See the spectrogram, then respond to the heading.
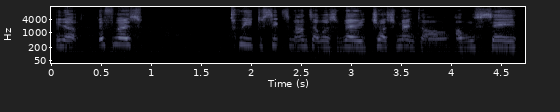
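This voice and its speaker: Woman, mid-range voice, halting, thoughtful, restarts often, faint street noise. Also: mid-range voice. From Cameroon. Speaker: interviewee, passerby. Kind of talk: casual street interview. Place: outdoors on a city street.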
